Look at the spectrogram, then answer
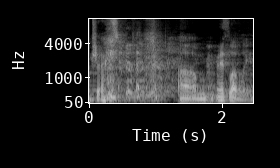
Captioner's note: audience laughing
